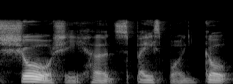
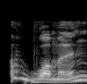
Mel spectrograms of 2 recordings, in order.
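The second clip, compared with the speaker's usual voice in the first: louder rising splutter; 6 semitones higher, 7 dB louder than usual. A narrator's reading. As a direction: splutter in outrage. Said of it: "spluttered the Major".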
